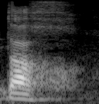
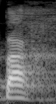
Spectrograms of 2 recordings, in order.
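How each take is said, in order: First: The kh sound is round with a slight echo. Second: The kh sound is thin without any echo. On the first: The speaker calls it right. "bunyi bulat sikit, bereko sikit" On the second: The speaker calls it wrong. "bukan takh"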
